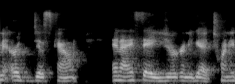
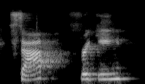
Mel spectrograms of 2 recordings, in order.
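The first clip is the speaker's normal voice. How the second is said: slow, punched, a little higher; emphatic retold scolding; 5 semitones higher, much slower than usual. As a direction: lean hard on each word. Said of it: "'cause I was like".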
